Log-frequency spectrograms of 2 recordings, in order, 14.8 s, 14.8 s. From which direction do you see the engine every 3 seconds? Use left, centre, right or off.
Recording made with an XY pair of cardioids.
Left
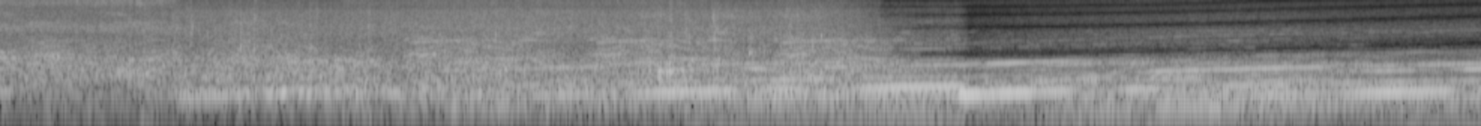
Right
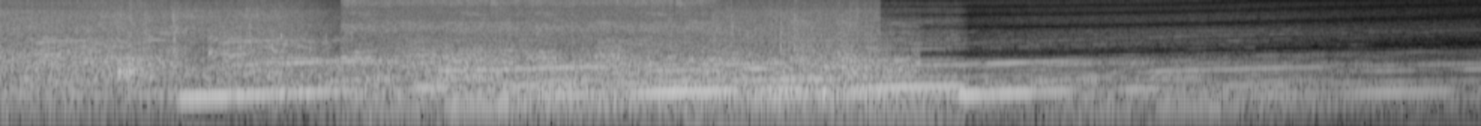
right, right, centre, left, left.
